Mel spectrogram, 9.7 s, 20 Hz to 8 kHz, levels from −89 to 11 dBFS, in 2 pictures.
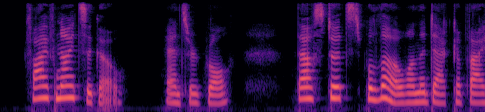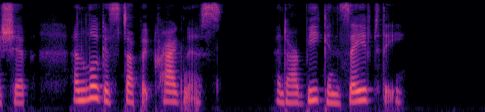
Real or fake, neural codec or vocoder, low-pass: real; none; 7.2 kHz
